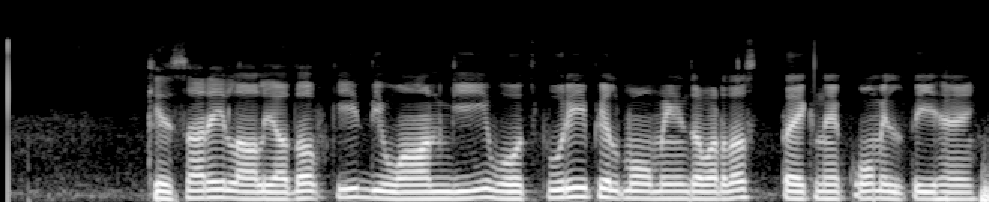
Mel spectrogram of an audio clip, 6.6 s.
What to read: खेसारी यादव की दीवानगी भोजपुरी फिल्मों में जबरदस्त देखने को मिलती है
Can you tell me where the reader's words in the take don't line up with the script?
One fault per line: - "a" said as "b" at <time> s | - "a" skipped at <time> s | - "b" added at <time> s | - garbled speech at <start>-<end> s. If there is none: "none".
- "लाल" added at 1.5 s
